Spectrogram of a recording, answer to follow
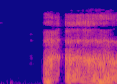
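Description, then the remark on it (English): A loud, forceful nose blow after a moment of silence: a short honking burst, a brief pause, then a longer harsh, breathy blast that runs to the end. “Why are you putting you blowing your nose into the podcast?”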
